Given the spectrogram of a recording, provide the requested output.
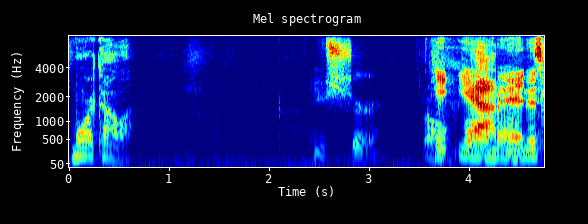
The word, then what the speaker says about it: Morikawa: Congrats to Marty Fish and Colin Mordikawa for winning their respected golf tournaments this weekend. I mean, that's not how you pronounce it.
